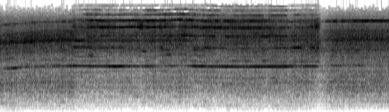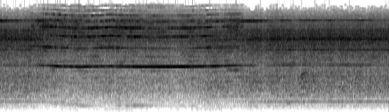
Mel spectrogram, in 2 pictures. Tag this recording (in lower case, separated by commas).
sawing, tools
